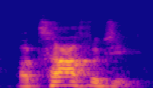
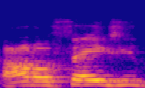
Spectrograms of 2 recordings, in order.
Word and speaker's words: autophagy: And one of the ways that it works is this process called autophagy. Okay, it looks like autophagy, but it's actually, I believe, pronounced autophagy. So this is a process.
